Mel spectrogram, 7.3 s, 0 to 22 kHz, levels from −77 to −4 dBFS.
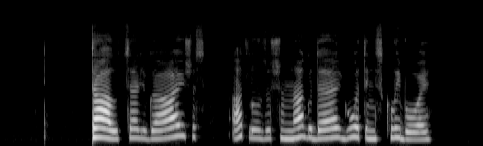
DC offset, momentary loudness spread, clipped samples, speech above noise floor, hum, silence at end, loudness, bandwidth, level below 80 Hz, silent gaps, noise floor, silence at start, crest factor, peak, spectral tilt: under 0.1%; 16 LU; under 0.1%; 58 dB; none; 0.8 s; -23 LUFS; 10.5 kHz; -80 dBFS; none; -80 dBFS; 1.4 s; 22 dB; -2 dBFS; -5.5 dB/octave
